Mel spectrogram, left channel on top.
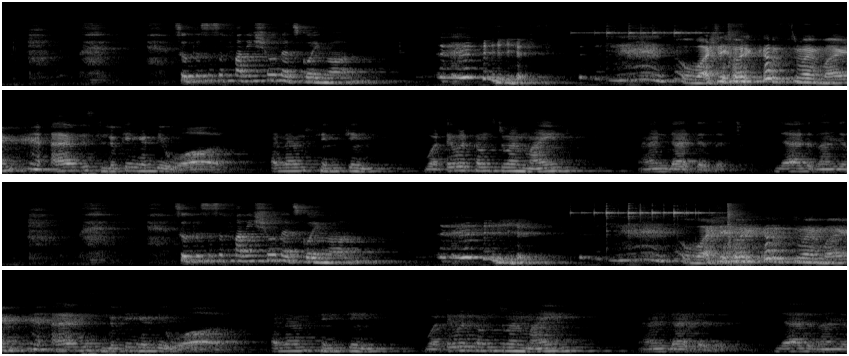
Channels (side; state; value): both; normal; correlation 0.14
